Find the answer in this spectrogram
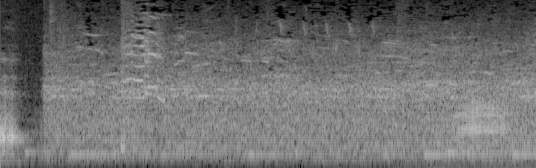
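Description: Steady roar of the Niagara River and falls, with birds calling over it a few times, under quiet background music.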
